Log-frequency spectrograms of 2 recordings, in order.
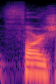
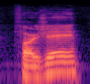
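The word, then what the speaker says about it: Fargeat: how you say it I literally was looking up her name and watching a couple other reviews to see how they pronounce her name and I heard four different ways to say it but she is French so I believe it is far uh and it is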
